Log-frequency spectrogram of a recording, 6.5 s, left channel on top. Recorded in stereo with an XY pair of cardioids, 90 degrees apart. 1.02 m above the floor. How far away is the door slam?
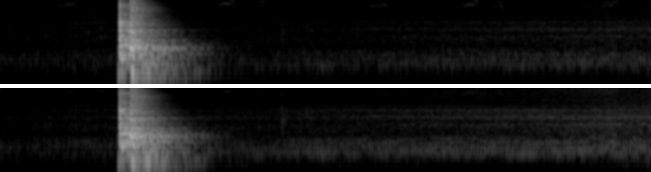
About 1.7 m.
